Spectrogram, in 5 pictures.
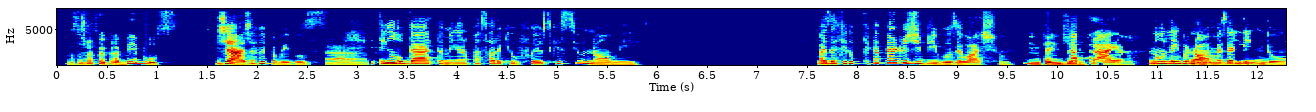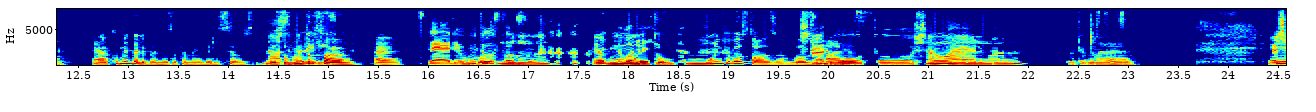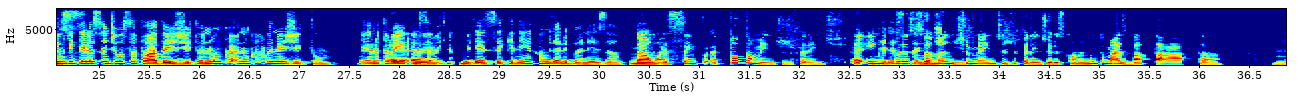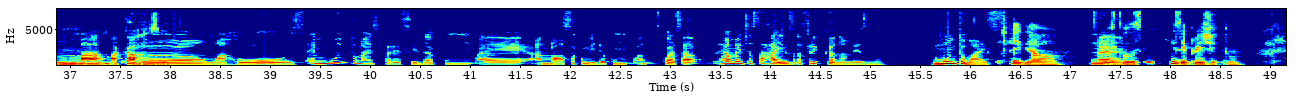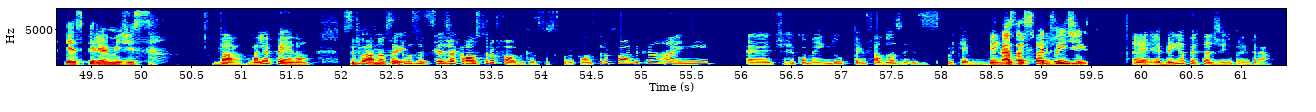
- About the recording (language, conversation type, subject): Portuguese, unstructured, O que você gosta de experimentar quando viaja?
- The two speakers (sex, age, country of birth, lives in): female, 25-29, Brazil, United States; female, 40-44, Brazil, United States
- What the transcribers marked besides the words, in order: distorted speech; tapping; laugh; unintelligible speech; unintelligible speech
